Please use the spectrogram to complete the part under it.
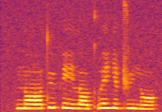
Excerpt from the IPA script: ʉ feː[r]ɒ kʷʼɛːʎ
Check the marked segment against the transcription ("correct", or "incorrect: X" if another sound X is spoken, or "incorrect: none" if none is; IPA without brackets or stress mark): incorrect: l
